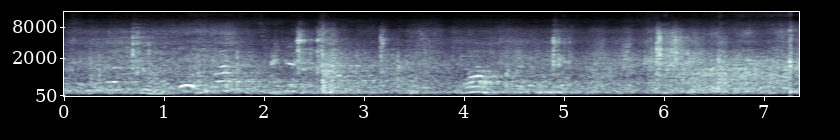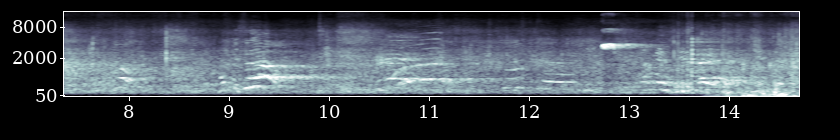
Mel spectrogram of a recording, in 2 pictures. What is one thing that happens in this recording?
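Men call out in an echoing indoor rink.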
